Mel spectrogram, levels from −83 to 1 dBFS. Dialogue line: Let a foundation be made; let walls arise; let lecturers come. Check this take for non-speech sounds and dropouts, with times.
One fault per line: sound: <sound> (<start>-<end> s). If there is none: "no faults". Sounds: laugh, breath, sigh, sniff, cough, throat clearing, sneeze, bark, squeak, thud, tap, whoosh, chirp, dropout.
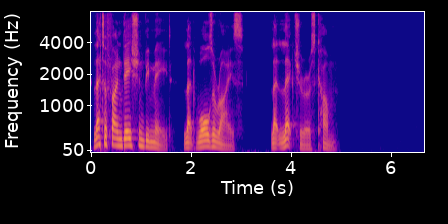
no faults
